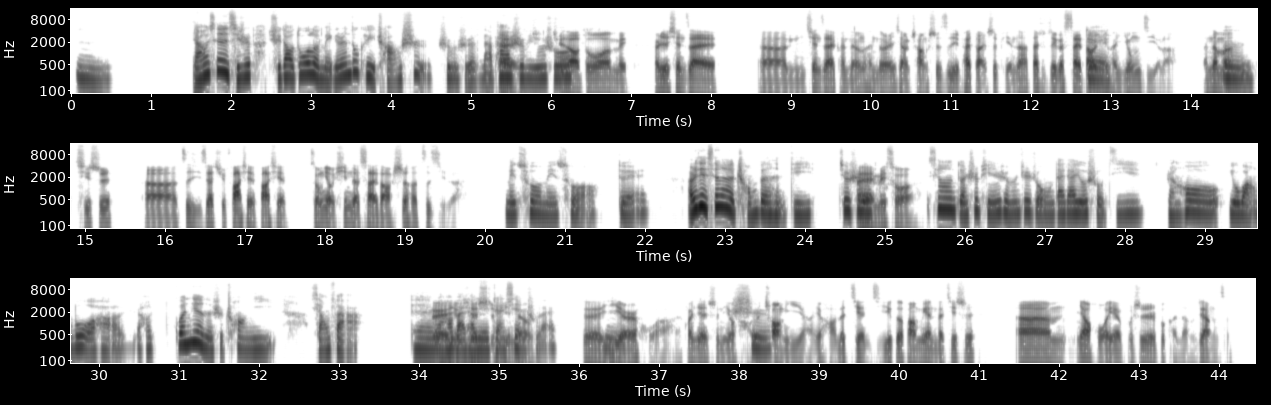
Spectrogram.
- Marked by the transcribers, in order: other background noise
- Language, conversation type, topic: Chinese, podcast, 你觉得野心和幸福可以共存吗？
